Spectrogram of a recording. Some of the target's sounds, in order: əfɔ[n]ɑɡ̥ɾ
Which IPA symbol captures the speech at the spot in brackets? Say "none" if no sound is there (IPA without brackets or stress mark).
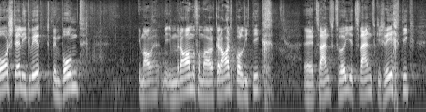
m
